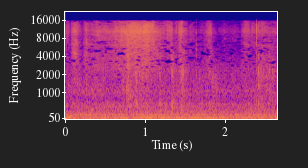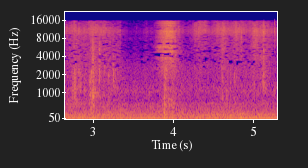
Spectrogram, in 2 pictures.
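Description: Notebook paper rustling as a page of a spiral notebook is turned and smoothed by hand, with two louder swishes, about a second in and near four seconds.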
